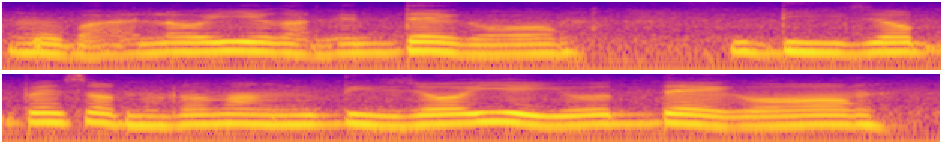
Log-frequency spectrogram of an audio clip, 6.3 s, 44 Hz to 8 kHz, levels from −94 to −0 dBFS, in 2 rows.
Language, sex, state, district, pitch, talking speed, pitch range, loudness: Chakma, female, Tripura, Dhalai, 175 Hz, 85 wpm, 165-185 Hz, -14 LUFS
